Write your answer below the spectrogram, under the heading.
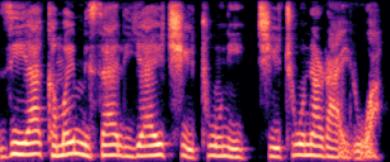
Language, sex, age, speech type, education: Hausa, female, 15-29, spontaneous, tertiary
